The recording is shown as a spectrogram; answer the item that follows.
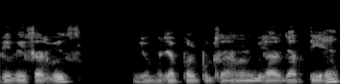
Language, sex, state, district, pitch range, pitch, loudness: Hindi, male, Bihar, Saharsa, 90-100 Hz, 95 Hz, -27 LUFS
